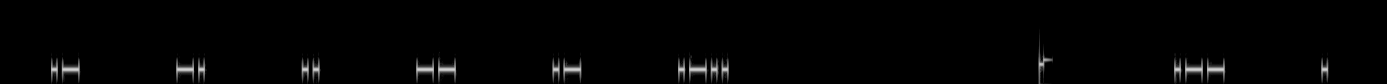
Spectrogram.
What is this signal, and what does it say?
Morse code, heard as a keyed tone, about 22 wpm, spaced as for 8 wpm, 700 Hz. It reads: ANIMAL WE
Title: 6x Character Spacing - Top 200 Words - 22wpm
